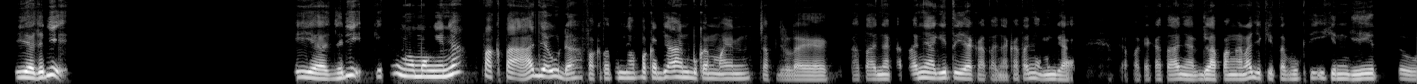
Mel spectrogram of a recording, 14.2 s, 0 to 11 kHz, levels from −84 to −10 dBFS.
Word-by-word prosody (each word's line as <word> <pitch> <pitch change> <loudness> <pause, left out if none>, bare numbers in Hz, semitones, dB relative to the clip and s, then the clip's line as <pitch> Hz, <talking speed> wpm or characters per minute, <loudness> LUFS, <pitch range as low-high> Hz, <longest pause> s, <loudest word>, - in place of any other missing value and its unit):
Iya, 180 -1 +8
jadi 260 - +4 2.3
Iya, 180 -3 +5 0.2
jadi 165 +9 +3 0.2
kita 205 +7 -9
ngomonginnya 205 +3 +6 0.3
fakta - - -2 0.2
aja 225 +1 +4
udah, 155 -8 -1
fakta 150 +1 -7
tentang 165 -1 -4
pekerjaan 185 +2 0
bukan 155 -1 -2
main 145 +1 -3 0.2
cap - - -12
jelek, 120 - -5 0.3
katanya 130 +2 -5
katanya 155 +5 -3
gitu 170 0 +1
ya, 145 - +3
katanya 60 0 -12
katanya, 155 +1 -6
enggak, 130 -2 -2 0.5
nggak - - -26
pakai - - -17
katanya. 130 +1 -3
Di - - -4
lapangan 130 +1 -2
aja 170 -2 -1
kita - - -8
buktiin, 150 +1 -7
gitu. 150 +1 -2
155 Hz, 135 wpm, -22 LUFS, 135-185 Hz, 2.3 s, Iya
